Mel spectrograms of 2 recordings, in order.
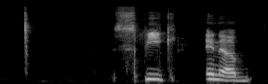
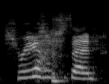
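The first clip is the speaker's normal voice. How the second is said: ordinary talk, nothing marked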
